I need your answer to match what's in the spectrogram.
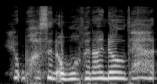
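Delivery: gasped out. Jane, frightened, speaks as David Gleason nears the pantry door, gasping. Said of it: "gasped Jane".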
